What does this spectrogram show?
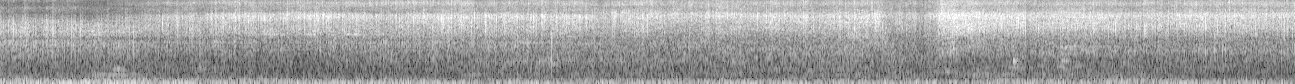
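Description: Whole fish and prawns sizzling in oil on a large flat iron griddle over a coal and wood fire: a steady frying hiss. A steady low rumble sits underneath.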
